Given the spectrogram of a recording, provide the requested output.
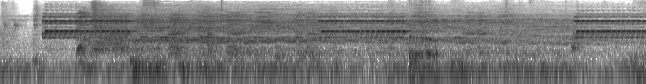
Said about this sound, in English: This ain't even my phone ringing.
